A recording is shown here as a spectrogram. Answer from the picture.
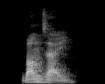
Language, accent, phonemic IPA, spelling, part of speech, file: French, France, /ban.zaj/, banzaï, interjection, LL-Q150 (fra)-banzaï.wav
- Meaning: banzai (a Japanese interjection of victory)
